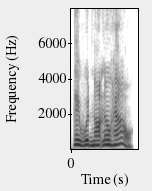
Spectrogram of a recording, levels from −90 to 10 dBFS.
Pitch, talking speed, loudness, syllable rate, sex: 245 Hz, 225 wpm, -14 LUFS, 4.4 syllables/s, female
